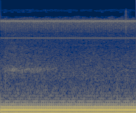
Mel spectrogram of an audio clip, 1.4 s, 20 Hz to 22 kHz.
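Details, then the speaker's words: Clean 50 Hz sine wave through the car audio subwoofer amp with gains set properly: steady, smooth low hum without rasp or buzz, undistorted output, no clipping. "Now let's go back to a clean sine wave. There we go. 50 hertz, clean. Really clean. This is a beautiful signal. The gains are set properly."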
